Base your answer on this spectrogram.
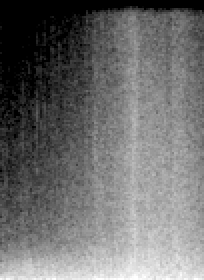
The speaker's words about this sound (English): Several days into the trip, the oceans become rougher and rougher. The sky begins to darken.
